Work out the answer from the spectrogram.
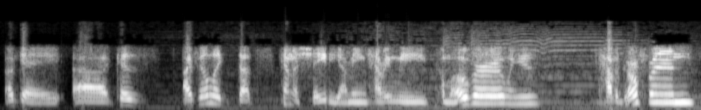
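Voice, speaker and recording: A woman's voice: fairly low pitch, lively intonation, normal speed, fairly bright tone, faint music behind, low-quality recording. A woman on a radio call, talking casually as she explains herself. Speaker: radio show caller. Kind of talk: casual phone conversation.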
